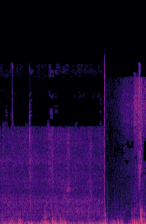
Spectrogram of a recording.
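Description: Wind buffeting the phone's microphone, a low, gusting rumble.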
